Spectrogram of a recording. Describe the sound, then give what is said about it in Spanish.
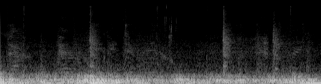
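A steady, dense roar of heavy rain pours down on a Monday morning without a break, with low rumbling and gusty wind noise underneath and a few sharper splashes standing out. “Buenos días, hoy es lunes otra vez y no sé si escuchan, pero está lloviendo está lloviendo bastante fuerte.”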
